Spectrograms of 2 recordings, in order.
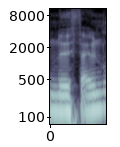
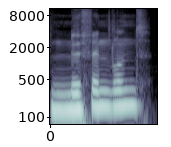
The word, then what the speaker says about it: Newfoundland: also by the way it's not actually called new phone is Newfoundland Newfoundland Newfoundland Kniffin didn't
